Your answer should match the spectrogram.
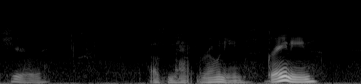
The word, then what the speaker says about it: Groening: Groening, a lot of people pronounce it Groening, but it's actually Groening, which reminds me of Portland's raining.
